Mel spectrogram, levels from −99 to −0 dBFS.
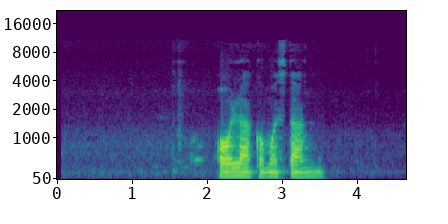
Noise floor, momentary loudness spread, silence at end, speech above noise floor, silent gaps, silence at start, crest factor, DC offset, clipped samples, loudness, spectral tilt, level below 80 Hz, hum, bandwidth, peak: -65 dBFS; 17 LU; 1.1 s; 49 dB; none; 1.85 s; 22 dB; under 0.1%; under 0.1%; -17 LUFS; -8.5 dB/octave; -46 dBFS; none; 10 kHz; 0 dBFS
